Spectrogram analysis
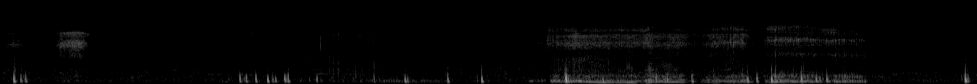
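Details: Dog snoring while asleep, much louder than in an earlier recording: two long, loud, rasping snoring breaths with a low rumble and hiss.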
